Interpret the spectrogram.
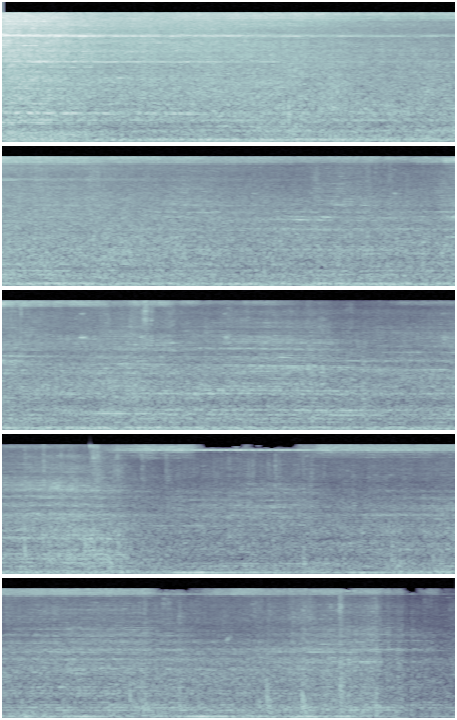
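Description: Train rolling past at trackside: a steady low rumble of cars and wheels on the rails, with a wheel squeal dying away in the first second. The low rumble swells in pulses in the last several seconds.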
